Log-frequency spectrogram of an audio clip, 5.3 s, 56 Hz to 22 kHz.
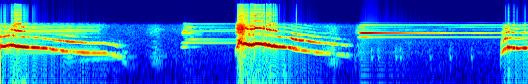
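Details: Pet dog singing along to guitar and harmonica playing a Zelda tune: long falling howls at about 0 and 2.4 seconds, a third howl starting at the end, with steady harmonica notes sounding between them.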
